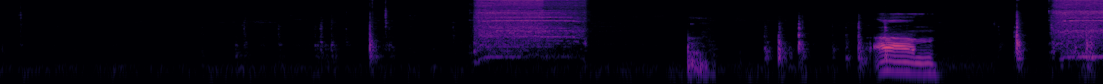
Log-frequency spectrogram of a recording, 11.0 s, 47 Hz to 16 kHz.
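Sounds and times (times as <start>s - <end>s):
screw gun whining: 4.7s - 6.0s, 10.5s - 11.0s.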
